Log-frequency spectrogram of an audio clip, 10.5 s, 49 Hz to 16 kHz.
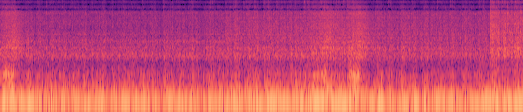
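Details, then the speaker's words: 1968 Dodge Charger, used big-block 440, restarted after lifter work: deep V8 rumble with throttle blips and a light, fast sewing-machine tick from the valvetrain. Lifters still noisy, possibly louder on 10 and 12; smaller cam and intake fitted, actual cam unknown. "All right. A sewing machine. 16 of them. 16 sewing machines coming right up."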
